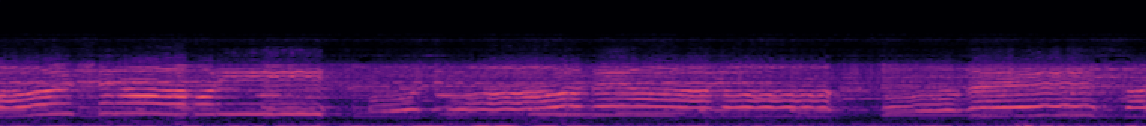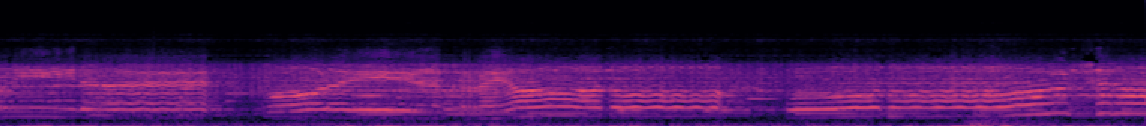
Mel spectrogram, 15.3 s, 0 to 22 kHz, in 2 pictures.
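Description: Antique His Master's Voice horn gramophone playing a 78 rpm record of a singer with strong vibrato. The sound is thin and boxy, with no deep bass and no bright treble, typical of an acoustic reproducer and horn.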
